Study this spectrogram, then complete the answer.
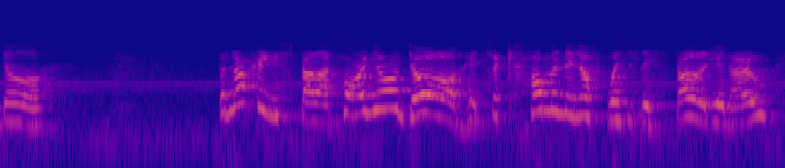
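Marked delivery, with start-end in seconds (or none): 1.6-5.8 louder, higher bellowing wizard; bellowed. A narrator's reading. Wizard explains his knocking spell to Bingo, bellowing. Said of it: "he bellowed".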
